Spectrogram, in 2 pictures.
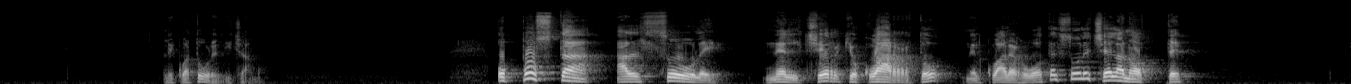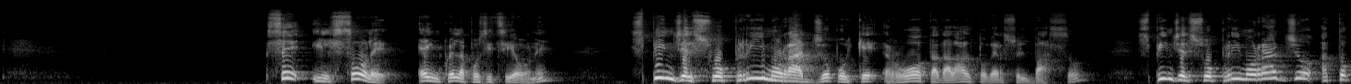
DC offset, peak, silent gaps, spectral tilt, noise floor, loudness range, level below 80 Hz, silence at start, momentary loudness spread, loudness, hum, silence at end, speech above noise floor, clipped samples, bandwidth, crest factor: under 0.1%; -4 dBFS; none; -5.5 dB/octave; -69 dBFS; 15 LU; -60 dBFS; 1.65 s; 16 LU; -20 LUFS; none; 0 s; 50 dB; under 0.1%; 13 kHz; 18 dB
